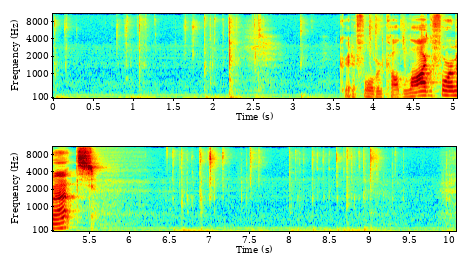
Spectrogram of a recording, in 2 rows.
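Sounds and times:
computer keyboard typing: 0.0 - 3.3, 6.4 - 9.4
steady low hum: 0.0 - 10.0.

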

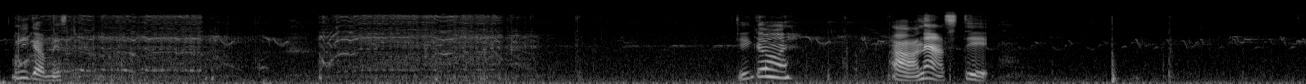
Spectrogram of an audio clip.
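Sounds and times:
plastic wheels rolling on asphalt: 0.0 - 6.0
toy electric motor whining: 0.1 - 2.6, 3.2 - 5.5.

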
